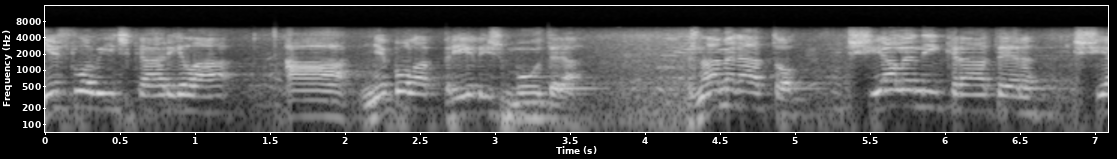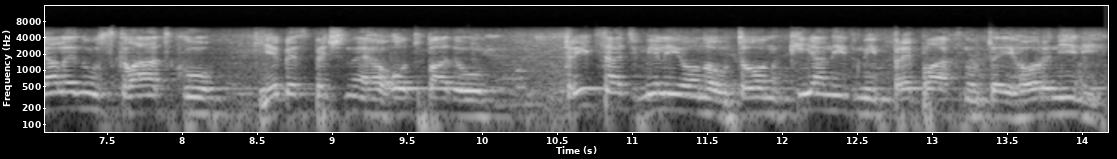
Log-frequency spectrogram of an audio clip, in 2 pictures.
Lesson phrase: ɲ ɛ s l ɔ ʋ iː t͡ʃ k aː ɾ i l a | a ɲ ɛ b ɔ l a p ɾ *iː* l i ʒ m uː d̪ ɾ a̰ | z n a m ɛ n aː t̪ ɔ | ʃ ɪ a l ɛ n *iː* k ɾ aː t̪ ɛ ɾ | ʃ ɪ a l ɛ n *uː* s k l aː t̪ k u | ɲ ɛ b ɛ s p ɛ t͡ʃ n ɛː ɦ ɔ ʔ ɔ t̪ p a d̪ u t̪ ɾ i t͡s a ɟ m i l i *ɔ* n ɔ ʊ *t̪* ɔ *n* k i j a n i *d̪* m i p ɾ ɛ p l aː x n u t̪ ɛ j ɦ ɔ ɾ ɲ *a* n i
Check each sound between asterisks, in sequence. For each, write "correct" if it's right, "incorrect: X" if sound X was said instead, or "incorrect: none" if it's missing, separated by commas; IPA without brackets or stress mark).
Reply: correct, correct, correct, incorrect: ɔː, correct, correct, correct, incorrect: i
